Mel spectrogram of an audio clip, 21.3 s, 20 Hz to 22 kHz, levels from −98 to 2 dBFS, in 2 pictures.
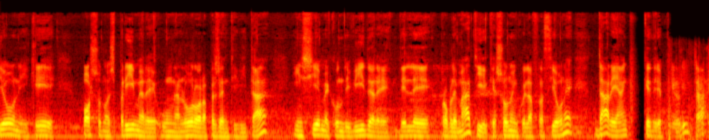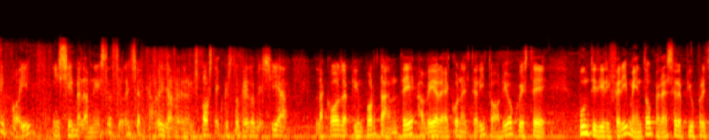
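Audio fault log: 9.45–9.69 s, call audio freeze: the sound stretches into a fading buzz with about 60 ms of near-silence, a 0.21 s hold likely caused by packets stalling and the jitter buffer running dry.
9.75–9.78, 9.82–9.84 and 9.84–9.88 s, short concealed packet loss: three quick smears or wobbles where 20–40 ms chunks went missing and the receiver patched them by extending the preceding sound.
10.02 s to the end, call bitrate drop: the encoder falls from 48 to 7 kbps and the top end narrows from 20 kHz to 6 kHz, so everything turns muffled and grainy, bottoming out for about 4.8 s.
10.26–11.14 s, jitter buffer slow-down: the receiver repeats tiny slices to add 57 ms, so playback runs at 94% speed with the same pitch, sounding slightly drawn out.
13.31–15.63 s, jitter buffer speed-up: short pieces totalling about a fifth of a second get trimmed to shed delay, so the audio runs at 109% speed and feels hurried.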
